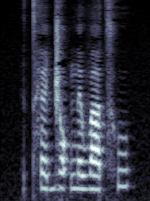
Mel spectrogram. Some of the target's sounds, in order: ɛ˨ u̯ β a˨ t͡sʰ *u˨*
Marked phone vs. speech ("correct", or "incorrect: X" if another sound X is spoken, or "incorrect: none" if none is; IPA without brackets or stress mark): incorrect: u˦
